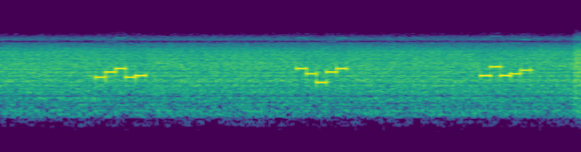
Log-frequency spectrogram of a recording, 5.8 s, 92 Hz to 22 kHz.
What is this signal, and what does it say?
Five-tone selective call (CCIR), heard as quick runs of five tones, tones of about 100 ms, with radio hiss and a squelch burst at the end. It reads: 47945 96179 50568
